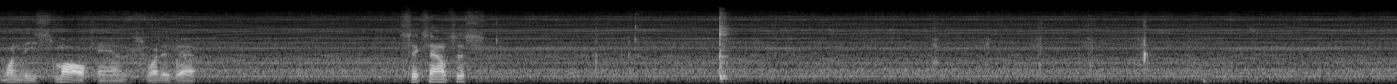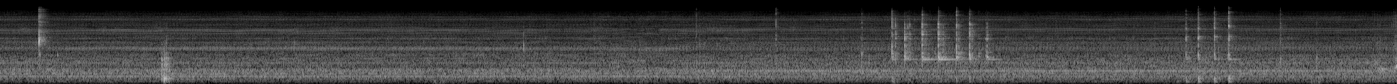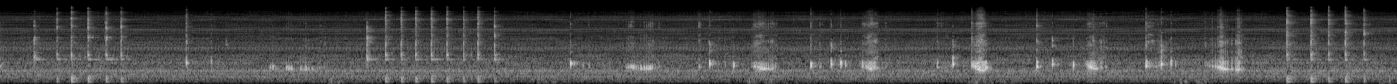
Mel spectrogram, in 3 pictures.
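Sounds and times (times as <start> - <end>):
steady hum: 0.0 - 41.9
spoon scraping tin can: 27.7 - 29.2, 30.6 - 32.8, 33.7 - 41.7.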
